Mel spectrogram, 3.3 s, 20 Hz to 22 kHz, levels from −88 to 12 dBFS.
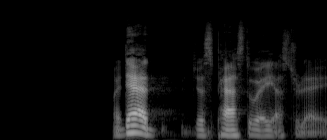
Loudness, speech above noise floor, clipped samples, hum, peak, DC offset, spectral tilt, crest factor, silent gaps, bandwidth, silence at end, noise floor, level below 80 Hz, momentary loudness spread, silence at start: -28 LUFS; over 59 dB; under 0.1%; none; -6 dBFS; under 0.1%; -5 dB/octave; 26 dB; none; 12 kHz; 0.1 s; under -90 dBFS; -82 dBFS; 23 LU; 1.15 s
